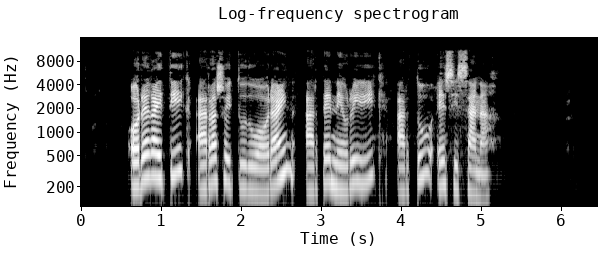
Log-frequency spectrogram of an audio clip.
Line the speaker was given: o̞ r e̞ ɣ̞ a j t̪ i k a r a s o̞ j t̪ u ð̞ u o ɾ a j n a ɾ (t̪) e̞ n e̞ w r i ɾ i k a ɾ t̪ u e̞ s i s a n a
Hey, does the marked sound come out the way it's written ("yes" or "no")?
yes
